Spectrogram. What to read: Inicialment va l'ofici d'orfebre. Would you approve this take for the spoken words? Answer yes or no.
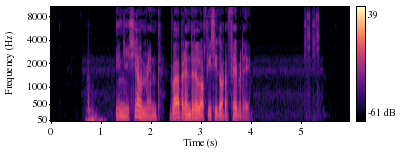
no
